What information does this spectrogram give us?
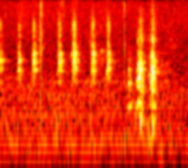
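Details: Baby call ducks peeping in short high bursts, roughly ten brief notes spread across under three seconds, the last few louder and closer together.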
